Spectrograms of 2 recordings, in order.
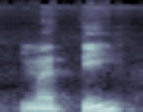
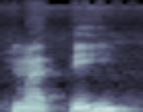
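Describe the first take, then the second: No difference in how they are said.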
